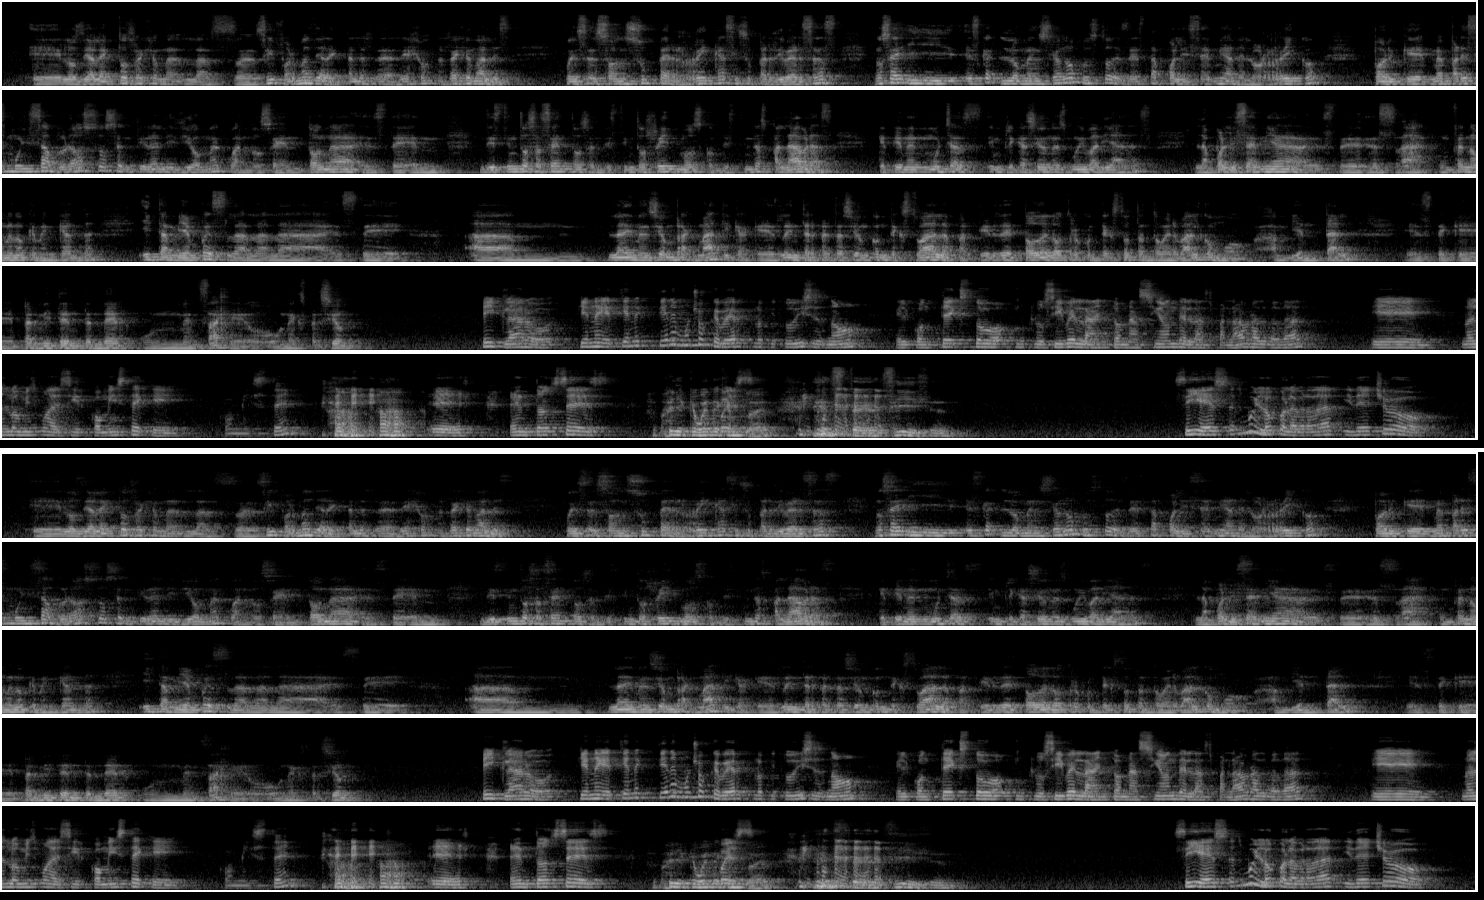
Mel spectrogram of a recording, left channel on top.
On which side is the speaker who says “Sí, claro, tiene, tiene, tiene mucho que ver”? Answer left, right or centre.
Right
